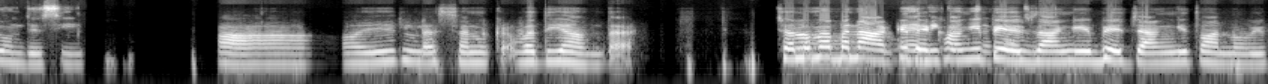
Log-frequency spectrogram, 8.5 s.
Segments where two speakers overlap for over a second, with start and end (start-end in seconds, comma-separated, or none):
5.3-7.1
